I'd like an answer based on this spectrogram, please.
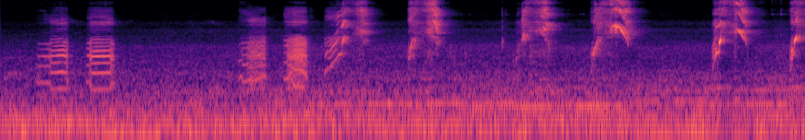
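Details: A baby monkey left alone in a cage gives shrill, squealing cries of fear.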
